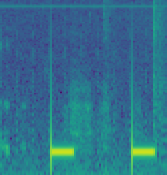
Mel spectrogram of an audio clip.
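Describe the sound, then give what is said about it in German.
An incoming call alert sounds on a telephone as two short, steady beeps at the same mid pitch. Each beep starts with a sharp click, and there is a clear pause between them. “Oh, der Benny ruft an. Der Stifler. Eine Sekunde gerade.”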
